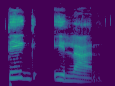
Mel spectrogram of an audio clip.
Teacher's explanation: So tig-ilan, when there's a hyphen in it, you have to have that glottal stop. Tig-ilan. That means how many of each.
